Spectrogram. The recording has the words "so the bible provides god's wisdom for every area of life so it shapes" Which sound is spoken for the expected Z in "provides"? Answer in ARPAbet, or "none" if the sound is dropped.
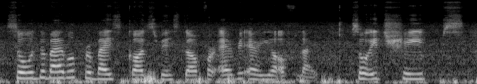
S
